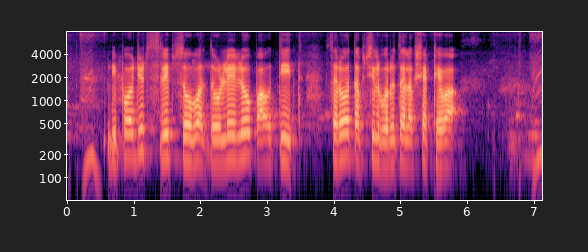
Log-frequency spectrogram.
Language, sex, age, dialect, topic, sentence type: Marathi, female, 41-45, Southern Konkan, banking, statement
